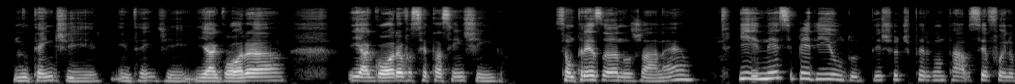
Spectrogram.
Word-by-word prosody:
Entendi 160 -3 -4
entendi. 160 -2 -9
E 160 - -3
agora 175 +4 +4 0.6
e 185 - +2
agora 165 +2 +5
você 185 +1 +3
está 180 -2 -4
sentindo. 165 -4 -1 0.5
São 185 -2 0
3 205 +1 +5
anos 180 -4 -1
já, 155 -3 -5
né? 205 +7 -6 0.5
E 270 -1 +1
nesse 285 +3 +3
período, 240 -8 -5
deixa 200 +2 -9
eu - - -14
te - - -14
perguntar, 195 -2 -9
você - - 0
foi 195 -3 -4
no 175 - -8
180 Hz, 140 wpm, -19 LUFS, 165-200 Hz, 0.6 s, agora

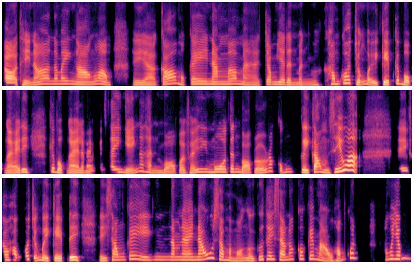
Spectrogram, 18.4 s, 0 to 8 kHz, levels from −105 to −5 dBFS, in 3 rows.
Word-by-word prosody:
ờ, 190 -2 +5
thì 185 -3 -2
nó 245 +8 0
nó 255 0 -5
mới 265 0 -3
ngon, 225 -2 +1
đúng 255 - -5
hông? 245 -6 +2 0.4
Thì, 180 0 -3
à, 175 0 -2
có 270 +6 +3
một 210 -9 -7
cái 245 0 -1
năm 235 0 -1
á 255 +1 0
mà 190 -8 -6
trong 220 0 -1
gia 220 -1 +1
đình 185 -3 -3
mình 170 -1 -7 0.2
không 250 -1 -2
có 315 +2 +3
chuẩn 230 -6 -1
bị 160 -5 +1
kịp 185 +1 +3
cái - - +3
bột 190 - +3
nghệ 180 0 +1
đi. 240 -1 +3 0.3
Cái 300 - 0
bột 200 -7 +2
nghệ 170 0 +2
là 185 - -2
bạn 170 -1 -3
phải 225 - -21
xay 245 0 -1
nhuyễn 185 +5 -1
nó 315 - -6
thành 185 -9 -5
bột 160 +1 -2
và 180 -1 -2
phải 200 +7 -2
đi 255 0 -4
mua 255 +1 +2
tinh 255 0 -1
bột 165 -3 +1
rồi 180 +4 +1
nó 320 - -3
cũng 240 +7 -8
kỳ 210 -2 +6
công 250 -3 +3
xíu 275 - +5
á. - - +2 0.6
Thì 195 - -1
không 255 -1 -1
hông 265 -2 -1
có 315 - -1
chuẩn 245 -7 -2
bị 210 -4 +3
kịp 200 -1 +3
đi. 250 +1 +8 0.3
Thì 195 +1 -1
xong 265 +5 -2
cái, 290 -7 -2
ưm, 280 -1 -8
năm 275 0 -2
nay 270 0 +2
nấu 295 +11 +3
xong 280 -9 +1
mà 220 - -2
mọi 180 0 -4
người 200 -3 -2
cứ 290 - -2
thấy 315 0 -1
sao 275 -4 +2
nó 305 - -5
có 330 +2 -5
cái 340 +1 -3
màu 225 - 0
hổng 190 +7 -3
có 440 - 0 0.5
hông 295 - -7
có - - +2
giống 340 +1 +2
235 Hz, 275 wpm, -23 LUFS, 195-265 Hz, 0.6 s, đi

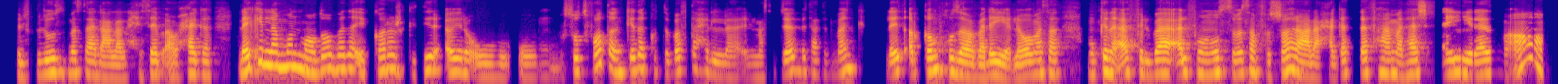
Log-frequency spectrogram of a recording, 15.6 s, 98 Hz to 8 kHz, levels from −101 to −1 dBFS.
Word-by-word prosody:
في 155 - -6
الفلوس 175 +5 -3
مثلًا 170 -4 -2
على 140 -1 0
الحساب 160 +4 -4
أو - - -1
حاجة، 170 -2 -1 0.3
لكن 275 +10 +5
لمّا 255 -1 +4
الموضوع 210 -3 +2
بدأ 220 +1 -1
يتكرّر 205 0 -3
كتير 195 +5 -3
اوي 185 -1 +1
و 145 -2 -6 0.5
وصدفةً 195 -1 -1
كده 200 +3 0
كنت 190 -5 -14
بافتح 195 +4 -5
ال 160 -5 -7
المسدجات 145 +7 -5
بتاعة 190 -4 -11
البنك، 215 +8 -6 0.2
لقيت 190 - +2
أرقام 190 +3 +2
خزعبلية، 155 -6 +2
اللي 140 +2 -2
هو 155 +2 +4
مثلًا 170 0 -2 0.3
ممكن 170 +4 +1
أقفل 180 0 +2
بقى 175 +2 +6
ألف 195 -1 -2
ونُص 175 +2 -1
مثلًا 175 +3 0
في 185 -3 -15
الشهر 180 +7 +2
على 150 -3 +5
حاجات 165 +5 -5
تافهة 180 0 0
ما 165 -3 0
لهاش 170 +2 -2
أي 180 +2 +1 0.2
لازمة 170 +2 +3 0.2
آه، 300 +6 +4
175 Hz, 175 wpm, -20 LUFS, 160-195 Hz, 0.5 s, بقى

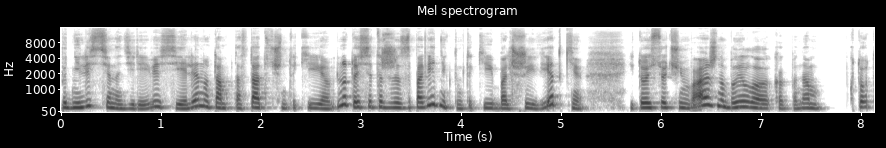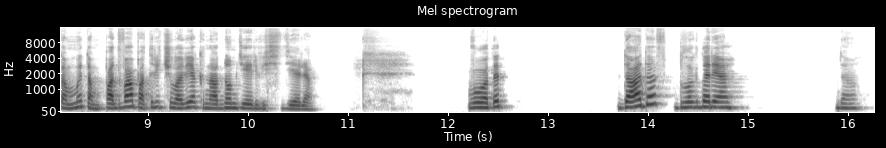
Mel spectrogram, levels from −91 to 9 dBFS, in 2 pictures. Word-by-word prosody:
поднялись 215 +6 +1
все 220 - -2
на 190 -3 0
деревья, 170 +7 -4
сели, 220 -1 -2
ну, 265 -3 -1
там 200 -2 -1
достаточно 205 +1 -2
такие 190 -3 -6
ну, 340 +3 +2
то - - -2
есть 225 +1 -2
это 235 0 -3
же 210 -1 -1
заповедник, 220 - -1
там 170 - -8
такие 195 +2 -7
большие 175 +1 -3
ветки, 345 - -4 0.4
и - - -12
то 210 - +1
есть, 210 +1 +2
очень 210 -1 -2
важно 300 +5 +3
было 215 -4 +1
как 175 -1 -11
бы, 170 - -10
нам 190 -1 -5 0.2
кто 235 - -5
там, 200 -6 0
мы 235 +6 0
там 175 -6 -1
по 190 -1 +7
2, 245 +7 +7
по - - +3
3 225 +1 -6
человека 215 +1 0
на 185 -1 +3
1 195 +2 +1
дереве 175 -3 -2
сидели. 155 -4 -5 1.5
Вот 215 +2 +3
эт 245 0 +2 1.1
Да-да, 270 - +7
в - - -15
благодаря 225 0 +2 0.9
Да. 190 -2 -7
210 Hz, 175 wpm, -24 LUFS, 185-230 Hz, 1.5 s, по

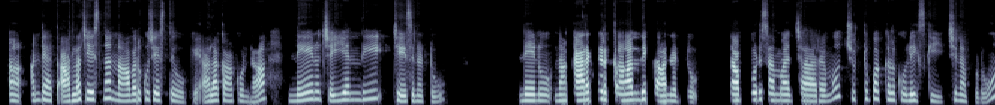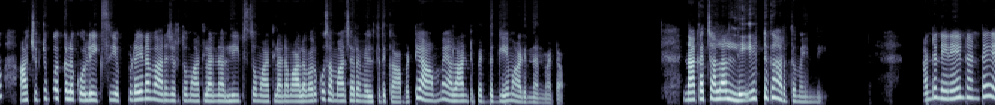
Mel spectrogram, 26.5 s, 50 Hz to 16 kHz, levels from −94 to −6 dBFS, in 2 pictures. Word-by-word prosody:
ఆ! - - +2 0.3
అంటే 235 +3 -2
అత్ - - -8
అలా 215 +5 +4
చేసినా 265 +3 +4
నా 200 - +2
వరకు 255 +3 0
చేస్తే 225 0 -1
ఓకే. 160 - -13
అలా 210 +3 +3
కాకుండా 195 -4 -5 0.5
నేను 250 +5 +2
చెయ్యంది 240 +4 -1 0.3
చేసినట్టు, 190 -3 -2 1.2
నేను 210 -1 +3 0.2
నా 210 - +3
క్యారెక్టర్ 245 +4 +8
కానిది 230 +4 +6
కానట్టు, 195 -3 +1 0.5
తప్పుడు 220 +4 +5
సమాచారము 205 0 -1 0.2
చుట్టుపక్కల 265 -1 -3
కొలీగ్స్‌కిచ్చినప్పుడు, 200 -5 -5 0.4
ఆ - - +4
చుట్టుపక్కల 275 0 -1
కొలీగ్స్ 230 +2 -1
ఎప్పుడైనా 250 +5 +1
మేనేజర్‌తో 215 -2 -3
మాట్లాడినా, 200 0 -2
లీడ్స్‌తో 205 +1 -7
మాట్లాడినా 190 0 -4
వాళ్ళ 190 0 +2
వరకు 220 +6 -4
సమాచారం 205 -1 -2
వెళ్తది. 180 +2 -5
కాబట్టి 170 - -5
ఆ - - +2
అమ్మాయి 225 +2 -4
అలాంటి 200 0 -2
పెద్ద 185 -2 -10
గేమాడిందనమాట. 165 -9 -6 1.8
నాకది 255 +2 +6
చాలా 275 +1 +7 0.2
లేట్‌గా 280 +8 +2
అర్థమైంది. 175 -5 -9 1.4
అంటే 260 +7 -1
నేనేంటంటే 305 +3 0
215 Hz, 105 wpm, -23 LUFS, 195-250 Hz, 1.8 s, క్యారెక్టర్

